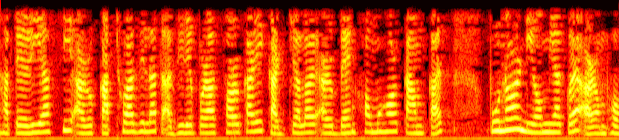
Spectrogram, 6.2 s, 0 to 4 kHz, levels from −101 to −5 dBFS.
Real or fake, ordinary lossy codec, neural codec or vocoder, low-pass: real; AAC, 32 kbps; none; 3.6 kHz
